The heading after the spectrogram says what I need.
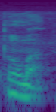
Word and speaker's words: Mpouma: Puma, like the Puma. tennis shoes. All right, Puma like the tennis shoe. Okay, so listen, many of you guys wouldn't get a chance to meet Paulette Puma.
